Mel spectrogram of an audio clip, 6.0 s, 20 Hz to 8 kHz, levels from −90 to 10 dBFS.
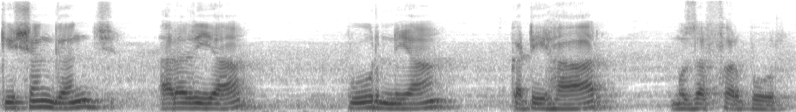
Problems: constant background noise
